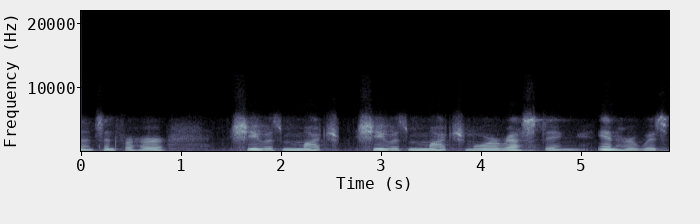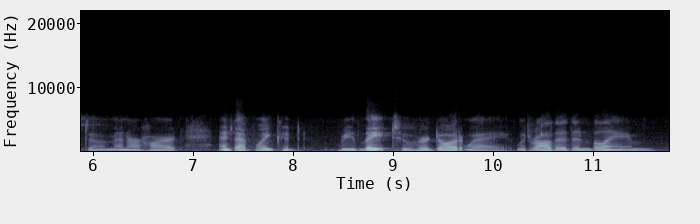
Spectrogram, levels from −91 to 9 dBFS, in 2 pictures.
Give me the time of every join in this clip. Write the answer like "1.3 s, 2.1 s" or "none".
2.6 s, 5.1 s, 7.4 s, 8.3 s, 9.7 s, 10.3 s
